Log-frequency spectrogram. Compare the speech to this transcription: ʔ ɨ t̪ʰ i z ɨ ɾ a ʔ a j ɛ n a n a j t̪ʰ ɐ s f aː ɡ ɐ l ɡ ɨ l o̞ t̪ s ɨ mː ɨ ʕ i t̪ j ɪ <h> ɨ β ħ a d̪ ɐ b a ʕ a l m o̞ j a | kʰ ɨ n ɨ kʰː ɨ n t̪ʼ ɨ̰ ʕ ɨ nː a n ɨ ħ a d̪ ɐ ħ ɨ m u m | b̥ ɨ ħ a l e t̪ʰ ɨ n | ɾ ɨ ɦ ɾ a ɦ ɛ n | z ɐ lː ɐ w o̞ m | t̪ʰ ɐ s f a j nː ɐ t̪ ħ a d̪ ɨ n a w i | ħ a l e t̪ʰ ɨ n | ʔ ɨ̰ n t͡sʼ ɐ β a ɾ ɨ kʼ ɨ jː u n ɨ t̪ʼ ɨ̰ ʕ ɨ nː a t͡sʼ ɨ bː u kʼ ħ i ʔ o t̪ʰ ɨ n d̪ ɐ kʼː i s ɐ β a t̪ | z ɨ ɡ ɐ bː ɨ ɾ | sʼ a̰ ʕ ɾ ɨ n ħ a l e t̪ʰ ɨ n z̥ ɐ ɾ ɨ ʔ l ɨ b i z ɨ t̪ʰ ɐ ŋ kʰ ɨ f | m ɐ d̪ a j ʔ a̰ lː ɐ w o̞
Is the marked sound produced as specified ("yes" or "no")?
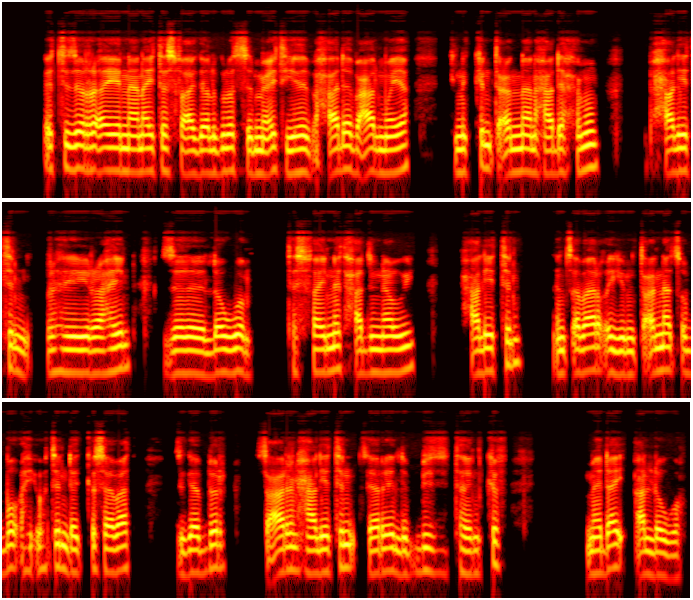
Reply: yes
